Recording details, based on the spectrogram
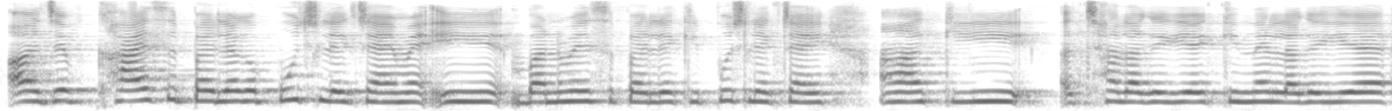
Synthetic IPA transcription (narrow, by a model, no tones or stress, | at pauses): ɔɾd͡ʒebkʰaesepəɦlekeput͡ʃʰlekt͡ʃaɦimeʔibənbɛsepəɦilekiput͡ʃʰlek̚t͡ʃaɦi | əɦãki | ətːʃʰaləɡəijekinələɡəije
